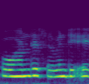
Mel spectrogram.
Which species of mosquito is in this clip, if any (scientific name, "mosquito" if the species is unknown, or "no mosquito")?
no mosquito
